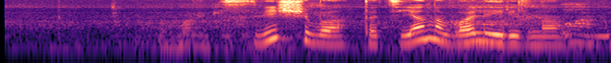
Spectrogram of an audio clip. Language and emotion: Russian, neutral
